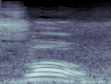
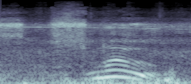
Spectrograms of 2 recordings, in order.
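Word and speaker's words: Slough: elorn SL I kept I kept referring to it as slow some guy said no no it's not it's not slow it's slooh why didn't they spell it s l e w so anyway we're at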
